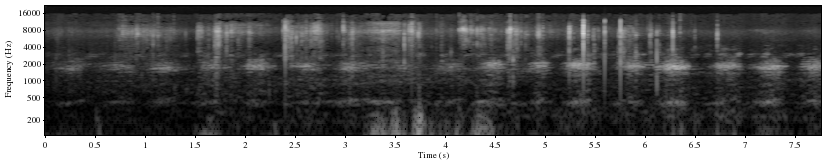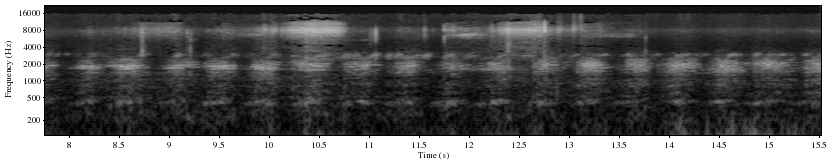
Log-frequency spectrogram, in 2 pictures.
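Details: Two Korean narrow-mouthed toads on a road surface give short, nasal bleating notes in a steady, rapid series.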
